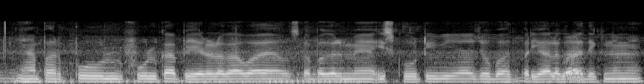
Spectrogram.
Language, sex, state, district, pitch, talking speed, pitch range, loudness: Hindi, male, Bihar, Katihar, 130 Hz, 215 wpm, 125-130 Hz, -14 LUFS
